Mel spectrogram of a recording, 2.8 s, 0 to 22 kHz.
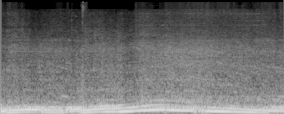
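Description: A 2JZ-GTE swapped Lexus GS300 with its mufflers removed runs loud and close, its engine note rising and falling in short revs throughout.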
